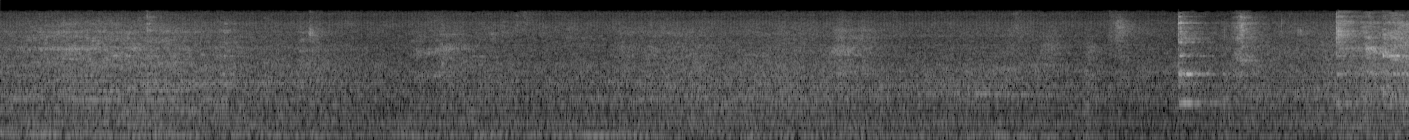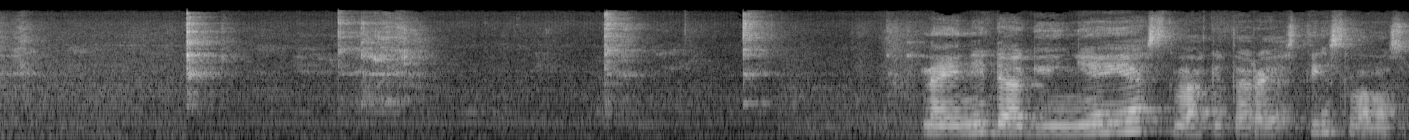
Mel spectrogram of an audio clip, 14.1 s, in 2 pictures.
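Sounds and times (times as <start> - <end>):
metal spoon scraping bowl: 5.2 - 12.0
spoon clinking on ceramic bowl: 8.0 - 9.3.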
